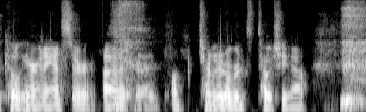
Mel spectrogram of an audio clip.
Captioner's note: chuckles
